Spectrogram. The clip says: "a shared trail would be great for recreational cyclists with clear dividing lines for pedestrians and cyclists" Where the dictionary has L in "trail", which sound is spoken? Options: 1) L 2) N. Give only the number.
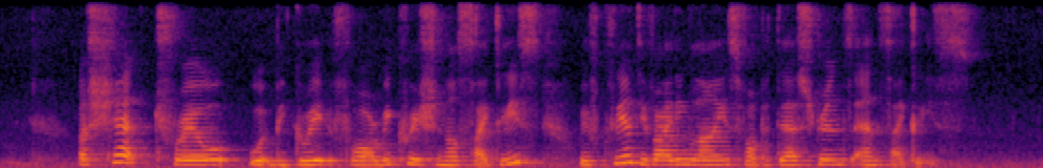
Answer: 1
